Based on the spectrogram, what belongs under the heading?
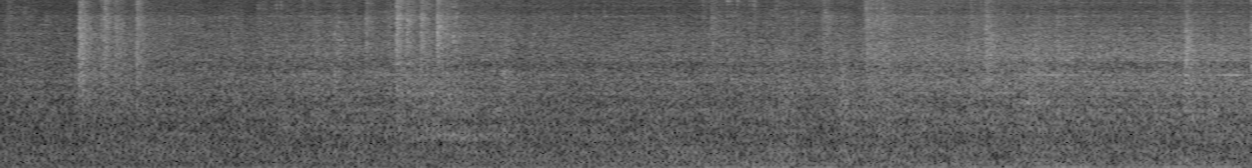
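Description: Freight train of tank wagons rolling past on the rails: a steady rumble of wheels on track, with a few sharp clicks as wheels cross rail joints.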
